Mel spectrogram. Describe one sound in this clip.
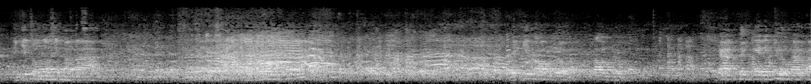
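A man preaches with animation through a microphone and loudspeakers.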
